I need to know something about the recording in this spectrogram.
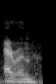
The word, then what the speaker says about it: Heron: As we leave Asda behind, we've got a Heron, or as it's pronounced locally, an Eron Foods.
